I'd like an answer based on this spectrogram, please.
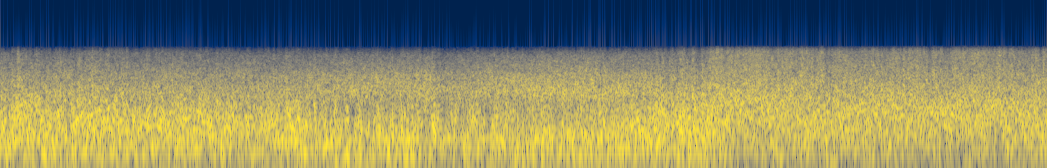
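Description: Steady road and wind noise of a car travelling at freeway speed, an even rush with no engine note standing out.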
